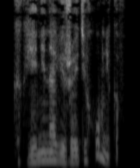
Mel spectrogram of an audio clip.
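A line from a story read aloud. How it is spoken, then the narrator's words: Muttering. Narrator (Russian): пробормотала Тина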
